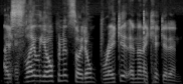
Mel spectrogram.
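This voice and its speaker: Male player, eager and impulsive, fairly high, dry. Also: quick pace, fairly bright tone, dry recording. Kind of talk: casual tabletop role-play.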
